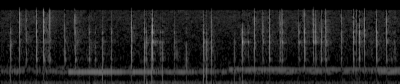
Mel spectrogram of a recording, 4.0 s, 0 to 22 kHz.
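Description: A round slice of tree log with a bark edge, about 20 cm across and solid wood, is held up in both hands in front of a fluffy microphone and tapped and scratched with long acrylic nails. The result is a quiet run of short, dry, bright clicks and taps with very little ring, over a faint scratchy hiss and a steady low hum.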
